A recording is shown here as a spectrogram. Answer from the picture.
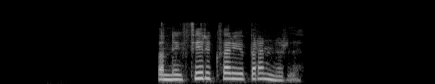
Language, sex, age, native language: Icelandic, female, 40-49, Icelandic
